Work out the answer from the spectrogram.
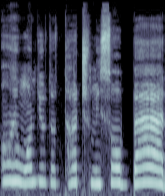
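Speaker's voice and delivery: put-on Colombian accent on English words. Retelling a dancer's dirty talk in a little colombian accent. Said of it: "when you did the accent".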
